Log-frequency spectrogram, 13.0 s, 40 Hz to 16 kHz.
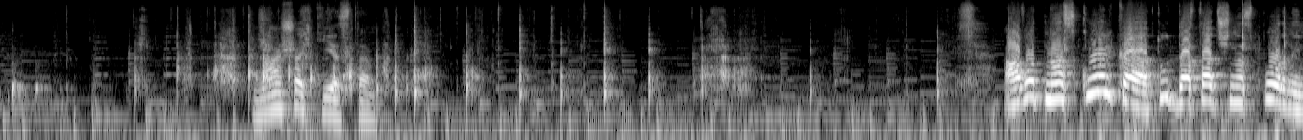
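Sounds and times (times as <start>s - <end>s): batter scraped from bowl: 1.3s - 5.7s, 6.9s - 8.6s.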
